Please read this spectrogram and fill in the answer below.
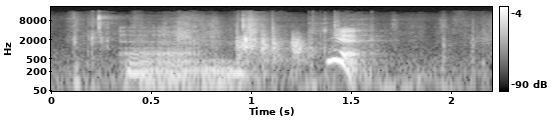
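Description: Pages of a printed journal being turned by hand, with light paper rustles and flicks between a hesitant spoken "um" and "yeah".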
